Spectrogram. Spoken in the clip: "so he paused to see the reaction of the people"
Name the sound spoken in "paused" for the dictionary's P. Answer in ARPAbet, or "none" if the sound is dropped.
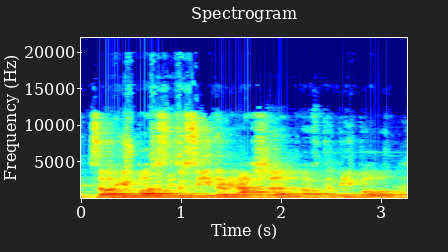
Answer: B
